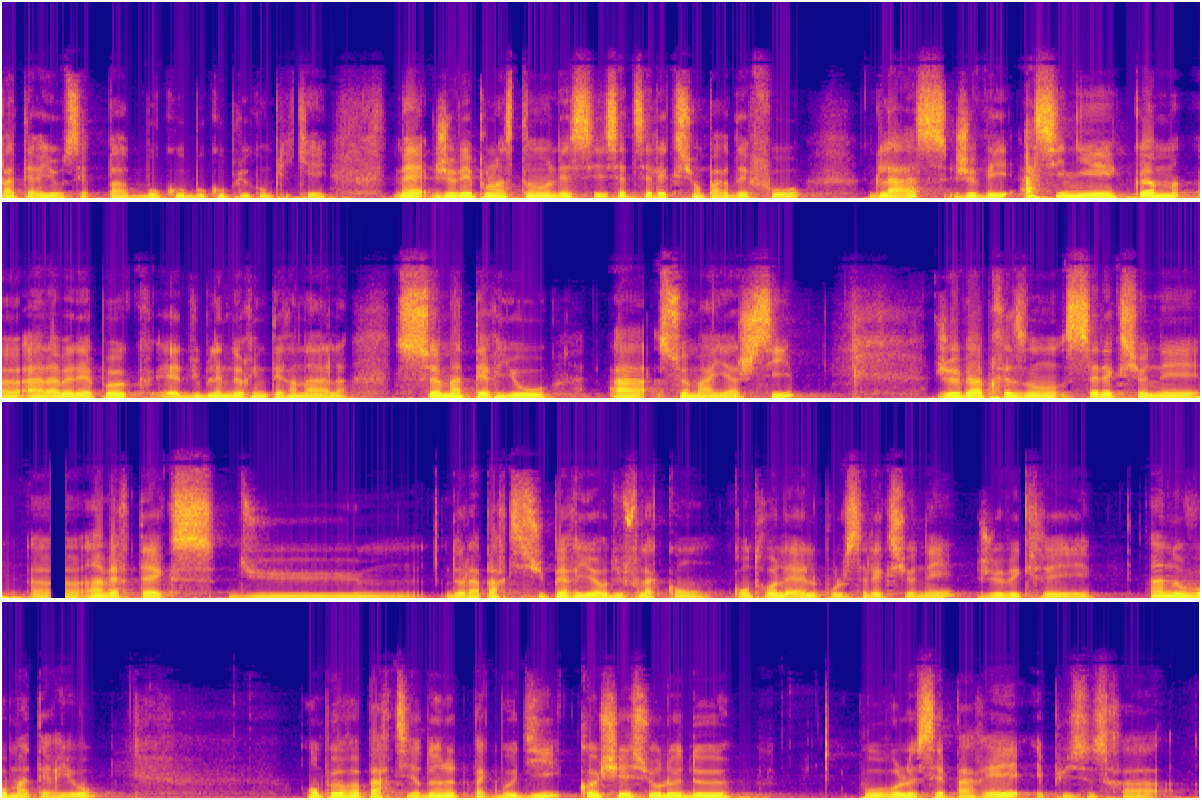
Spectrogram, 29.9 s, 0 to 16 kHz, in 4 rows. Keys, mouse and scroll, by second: 7.9 click, 12.7 right click, 17.9 ctrl+l, 21.5 click, 22.7 click, 23.3 click, 25.5 click, 26.7 click.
